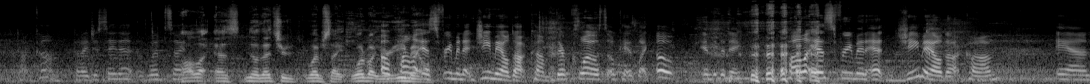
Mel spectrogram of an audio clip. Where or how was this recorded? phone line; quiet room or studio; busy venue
busy venue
